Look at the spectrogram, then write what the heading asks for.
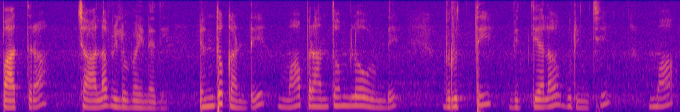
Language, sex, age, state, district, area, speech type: Telugu, female, 18-30, Telangana, Mulugu, rural, spontaneous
